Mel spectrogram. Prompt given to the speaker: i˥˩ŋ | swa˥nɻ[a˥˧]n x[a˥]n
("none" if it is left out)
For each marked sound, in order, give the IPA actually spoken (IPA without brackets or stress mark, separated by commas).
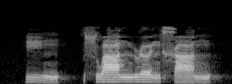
ə˥˧, a˥˩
